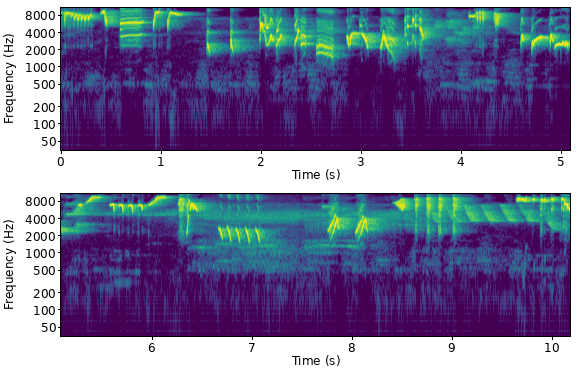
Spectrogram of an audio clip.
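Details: Orange-headed thrush from Sidoarjo, East Java, in long full mimicry song: rapid series of short sharp notes, fast trills, downslurred whistles and buzzy chatter, many bursts in quick rhythm.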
